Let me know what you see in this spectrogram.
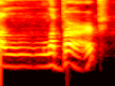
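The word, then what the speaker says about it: LBRP: Because, let's be honest, only the LaBurp, which is the proper way to say that, counts in Golden Dawn.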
